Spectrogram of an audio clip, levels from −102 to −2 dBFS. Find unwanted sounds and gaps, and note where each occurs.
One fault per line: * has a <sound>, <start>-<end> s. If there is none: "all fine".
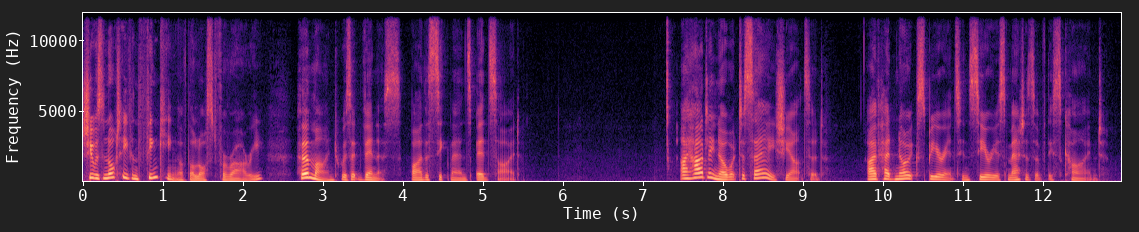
all fine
